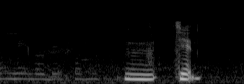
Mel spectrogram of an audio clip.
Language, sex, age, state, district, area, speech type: Santali, female, 18-30, Jharkhand, East Singhbhum, rural, spontaneous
